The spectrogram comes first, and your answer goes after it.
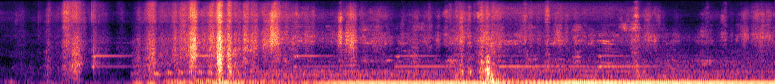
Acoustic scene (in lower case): car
